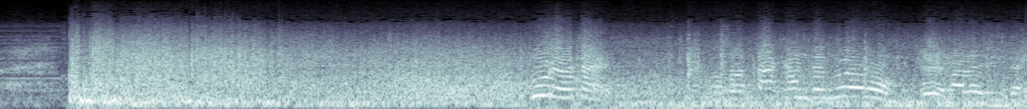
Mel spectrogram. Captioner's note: explosion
